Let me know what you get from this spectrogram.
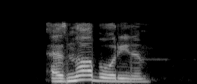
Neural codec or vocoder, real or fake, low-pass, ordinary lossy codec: none; real; 7.2 kHz; Opus, 24 kbps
